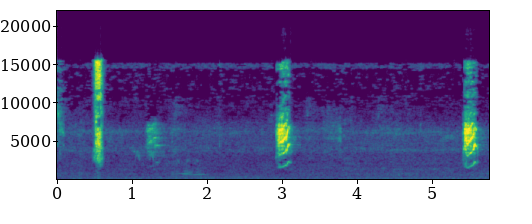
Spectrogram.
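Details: Female double-collared seedeater giving calls meant to excite the male: isolated thin, high, downward-slurred chirps spaced a few seconds apart, with a faint soft note between them and low background hiss.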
